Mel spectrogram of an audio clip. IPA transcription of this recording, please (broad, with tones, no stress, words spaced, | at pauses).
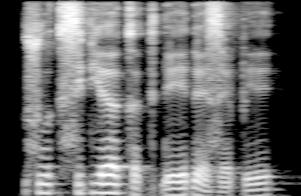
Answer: sʷɜː˥ksɪ˥pʲɜː˥kɜ˩k ɗeː˥ɗɛ˩zɛ˩pɪ˥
